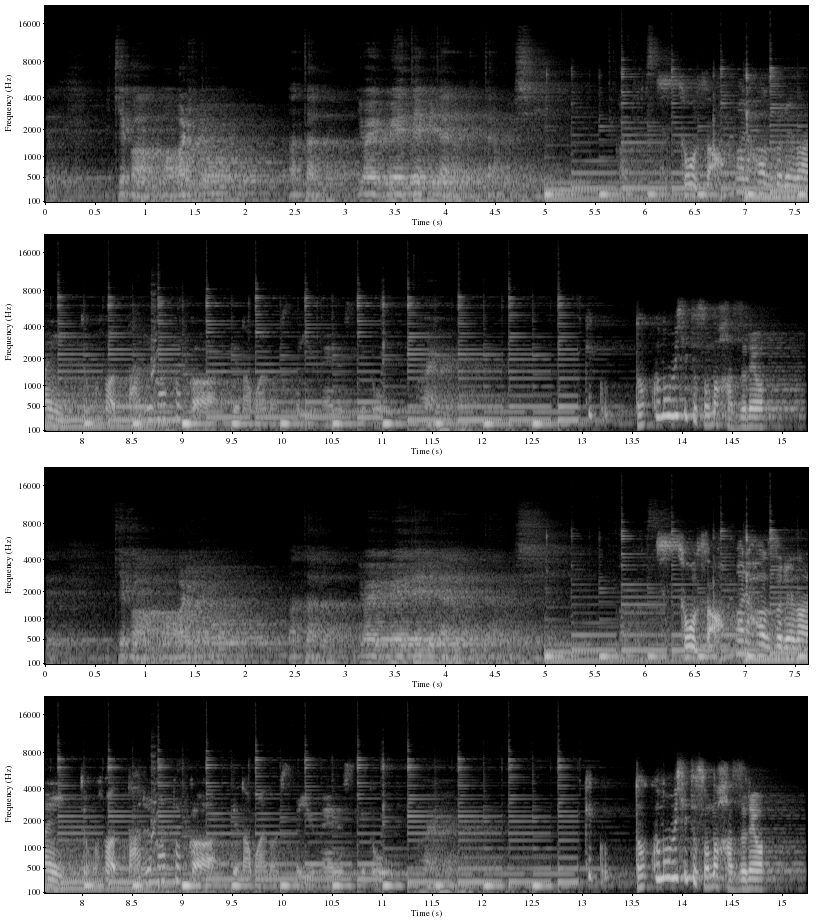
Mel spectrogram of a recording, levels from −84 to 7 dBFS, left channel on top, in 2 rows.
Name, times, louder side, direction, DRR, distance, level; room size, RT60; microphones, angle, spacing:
voice 1, 0.1-0.4 0.7-1.9 2.4-2.8 3.1-5.1 5.7-6.1 7.0-7.3 8.4-8.6 11.3-11.6, left 1 dB, 20° left, -6 dB, 5.2 m, -30 dB
Acoustic guitar, 5.0-13.0, equal, 5° right, 0.7 m, -28 dB
voice 2, 6.1-11.1 13.0-14.8, right 4 dB, 70° right, 13 dB, 0.8 m, -25 dB
25.0 x 24.0 x 9.6 m, 2.8 s
head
